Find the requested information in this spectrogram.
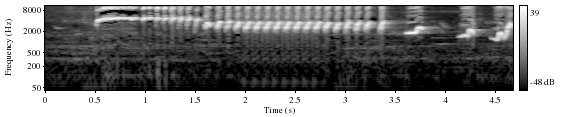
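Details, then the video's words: White-rumped shama singing in full voice: a high, clear, drawn-out whistle, then a long run of about twenty quick, evenly spaced trilled notes, ending in a few short rising whistles. "MURAI BATU GACOR"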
